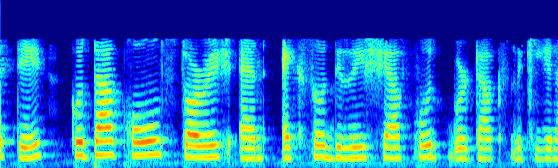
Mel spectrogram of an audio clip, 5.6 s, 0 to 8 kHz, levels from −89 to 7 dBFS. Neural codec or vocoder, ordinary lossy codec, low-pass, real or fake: codec, 16 kHz, 2 kbps, FunCodec, trained on LibriTTS, 25 frames a second; AAC, 16 kbps; 7.2 kHz; fake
